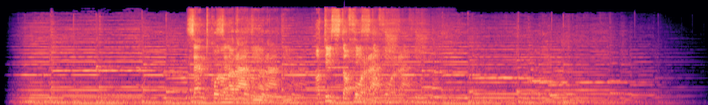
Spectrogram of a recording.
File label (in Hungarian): spot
